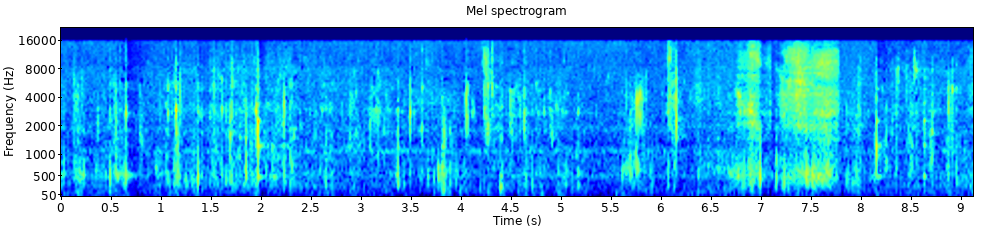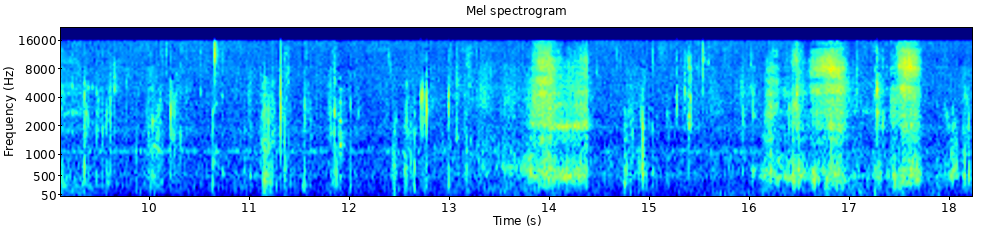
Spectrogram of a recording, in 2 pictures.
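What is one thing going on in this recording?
A young woman chews and slurps soft food noisily, close up.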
